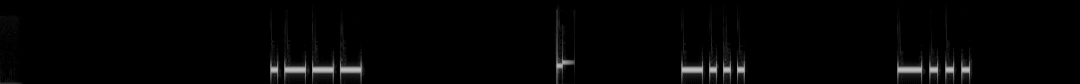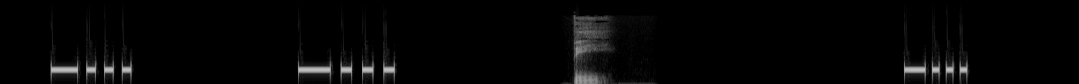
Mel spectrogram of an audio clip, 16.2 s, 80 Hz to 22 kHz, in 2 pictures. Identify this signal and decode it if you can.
Morse code, heard as a keyed tone, about 20 wpm, spaced as for 6 wpm, 700 Hz. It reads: J BBBB B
